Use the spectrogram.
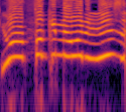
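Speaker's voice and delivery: high, loud incredulous retort; re-enacted yelling. Canoer snaps at friend about spider, high incredulous yell. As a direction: shout back in panicked disbelief.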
